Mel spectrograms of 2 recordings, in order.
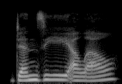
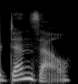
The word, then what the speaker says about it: Denzel: Washington explained that his name is not pronounced Denzel Ll as commonly believed, but rather Denzel with a clipped E sound in the second syllable.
